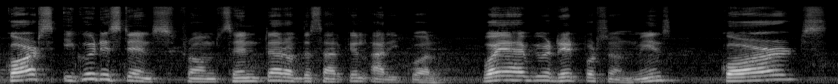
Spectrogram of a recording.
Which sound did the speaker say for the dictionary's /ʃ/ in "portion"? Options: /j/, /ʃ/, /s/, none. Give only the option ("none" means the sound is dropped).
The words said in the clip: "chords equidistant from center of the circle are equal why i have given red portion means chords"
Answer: /s/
